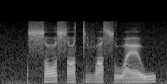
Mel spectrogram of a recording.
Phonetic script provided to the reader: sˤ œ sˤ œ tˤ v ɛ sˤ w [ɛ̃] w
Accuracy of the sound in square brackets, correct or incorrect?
incorrect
